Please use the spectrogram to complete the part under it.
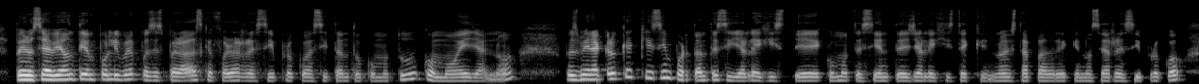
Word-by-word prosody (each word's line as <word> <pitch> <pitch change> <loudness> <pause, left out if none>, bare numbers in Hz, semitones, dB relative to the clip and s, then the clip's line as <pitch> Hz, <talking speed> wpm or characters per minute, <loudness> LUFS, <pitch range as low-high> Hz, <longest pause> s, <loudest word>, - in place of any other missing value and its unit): Pero 215 0 +11
si 215 +2 +4
había 220 0 +10
un 230 - +2
tiempo 230 -1 +4
libre, 225 +1 +1
pues, 205 -4 -4
esperabas 185 +2 0
que 185 - -4
fuera 180 0 0
recíproco, 170 0 -6
así 165 0 -7
tanto 165 -1 -7
como 165 0 -9
tú, 235 +9 -3
como 165 -3 -1
ella, 165 -1 -2
¿no? 245 +5 -6 0.5
Pues, 215 -1 +3
mira, 230 0 +5
creo 255 +2 +2
que 340 - -2
aquí 335 -2 -6
es 295 0 -2
importante. 210 -9 0
Si 195 -4 -5
ya 175 -1 +1
le 185 - -1
dijiste 175 0 -3
cómo 180 +1 -4
te 180 - -7
sientes. 170 +1 -3
Ya 175 0 0
le 170 0 -3
dijiste 165 0 -8
que - - -10
no 165 - -6
está 170 0 -5
padre 165 0 -4
que 165 - -8
no 165 0 -6
sea 165 +1 -4
recíproco, 175 +4 -4
175 Hz, 215 wpm, -23 LUFS, 165-215 Hz, 0.5 s, Pero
